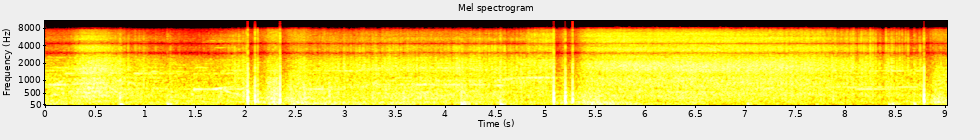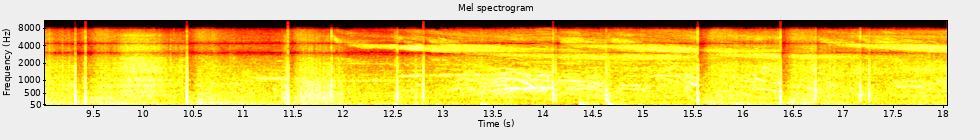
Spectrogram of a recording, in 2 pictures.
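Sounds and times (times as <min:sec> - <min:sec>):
fireworks crackling: 0:00.0 - 0:18.0
firework shells bursting: 0:11.4 - 0:18.0.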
